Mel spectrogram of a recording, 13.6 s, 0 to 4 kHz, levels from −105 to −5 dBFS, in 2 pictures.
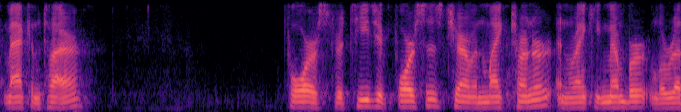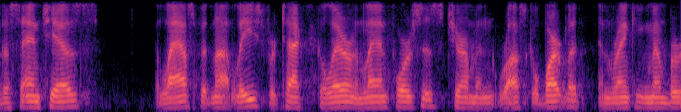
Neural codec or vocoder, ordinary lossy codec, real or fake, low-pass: codec, 16 kHz, 4.8 kbps, FACodec; Opus, 16 kbps; fake; 3.6 kHz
